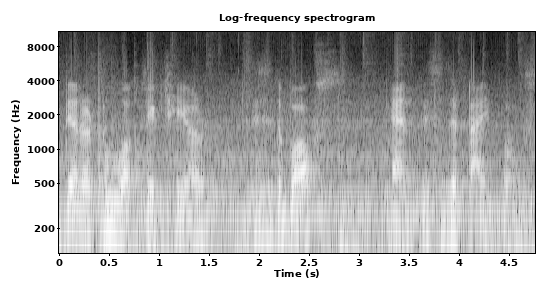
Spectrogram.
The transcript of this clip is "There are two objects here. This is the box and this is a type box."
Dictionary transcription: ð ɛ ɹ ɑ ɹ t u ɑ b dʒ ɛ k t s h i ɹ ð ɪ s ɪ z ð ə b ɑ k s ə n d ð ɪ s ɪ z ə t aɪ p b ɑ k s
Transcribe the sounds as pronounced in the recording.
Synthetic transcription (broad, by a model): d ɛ ɹ ɑ ɹ t u ɑ b dʒ ɛ k t s h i ɹ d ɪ s ɪ z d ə b ɑ k s ə n d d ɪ s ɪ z ə t aɪ p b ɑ k s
